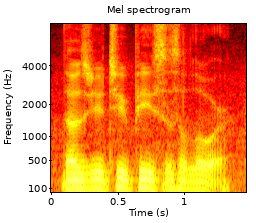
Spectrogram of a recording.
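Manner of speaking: normal talking voice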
